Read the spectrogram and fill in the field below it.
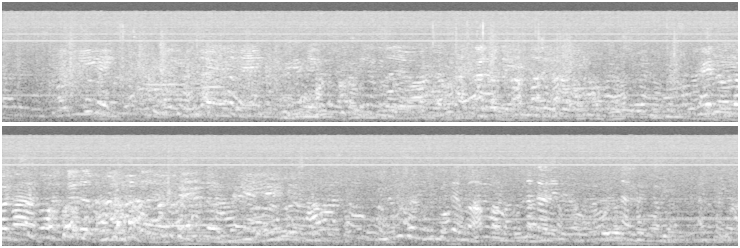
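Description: Many women chatter at once in a room with a light echo.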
